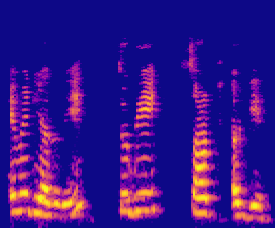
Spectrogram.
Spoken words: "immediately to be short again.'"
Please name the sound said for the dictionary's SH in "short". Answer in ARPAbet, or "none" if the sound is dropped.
S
